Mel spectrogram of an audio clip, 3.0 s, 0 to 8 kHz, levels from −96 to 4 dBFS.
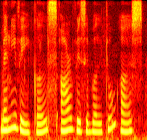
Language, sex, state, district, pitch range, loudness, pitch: English, female, Assam, Kamrup Metropolitan, 185-220 Hz, -14 LUFS, 200 Hz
